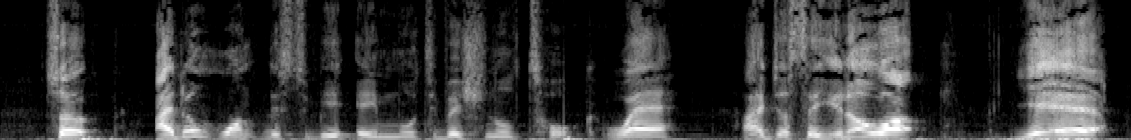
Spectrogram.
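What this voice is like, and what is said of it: Loud, strained shouting voice. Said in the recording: “my voice is different. I think I'm shouting too much.”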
